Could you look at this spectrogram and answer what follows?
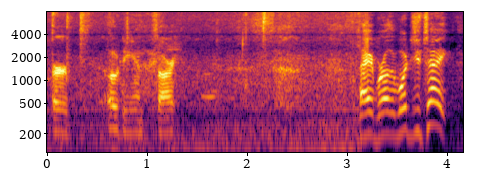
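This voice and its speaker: A man's voice: fairly high pitch, sing-song, moderate pace. A man working as a police officer, giving commands and coordinating on scene in very noisy footage.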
